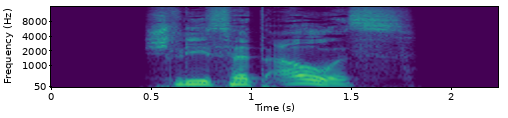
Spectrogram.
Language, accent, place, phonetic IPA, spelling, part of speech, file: German, Germany, Berlin, [ˌʃliːsət ˈaʊ̯s], schließet aus, verb, De-schließet aus.ogg
- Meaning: second-person plural subjunctive I of ausschließen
